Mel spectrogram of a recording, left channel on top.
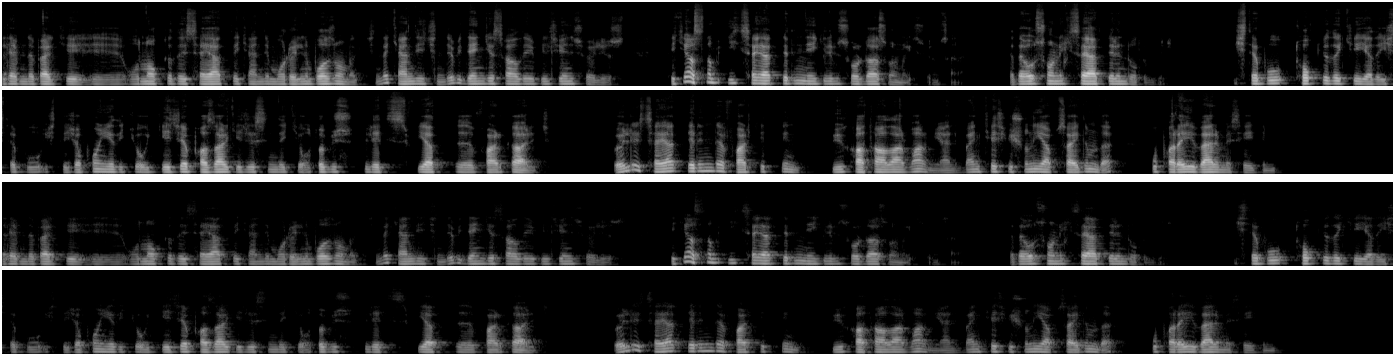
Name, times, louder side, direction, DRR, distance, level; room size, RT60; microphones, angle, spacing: voice 1, 0.0-6.2 6.7-9.1 10.2-11.5 12.3-19.3 20.0-21.4 21.7-21.9 22.2-25.0 25.6-26.6, left 6 dB, 65° left, 0.3 m, -28 dB
6.8 x 4.3 x 3.2 m
head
